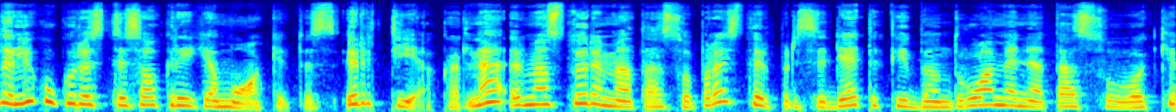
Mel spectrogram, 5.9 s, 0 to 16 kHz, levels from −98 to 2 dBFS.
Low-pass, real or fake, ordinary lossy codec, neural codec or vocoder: 14.4 kHz; real; AAC, 48 kbps; none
